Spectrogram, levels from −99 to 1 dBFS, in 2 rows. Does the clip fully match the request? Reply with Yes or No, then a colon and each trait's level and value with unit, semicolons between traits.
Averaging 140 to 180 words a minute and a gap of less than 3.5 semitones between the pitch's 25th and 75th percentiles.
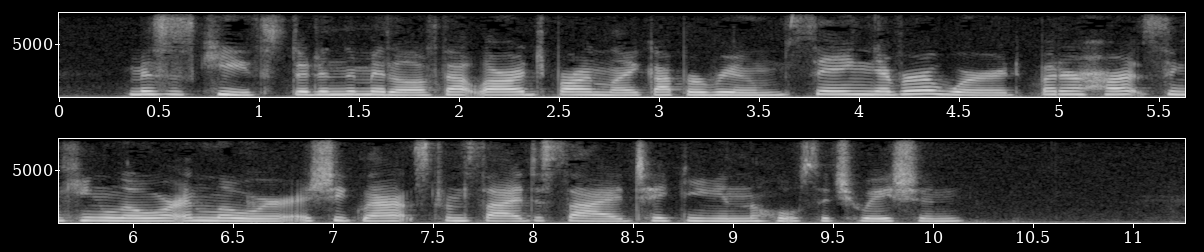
No: average, 190 wpm; average, 2.7 semitones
